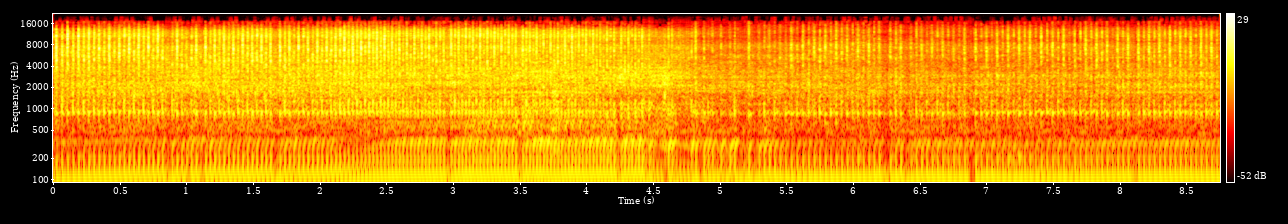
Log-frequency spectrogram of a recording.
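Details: Old BSA twin-cylinder chopper on short road ride in rain after fuel tank cleaning and fixes: lumpy twin beat stumbling as revs climb, one cylinder dropping out under load; still running poorly, owner suspects carburetors or ignition.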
